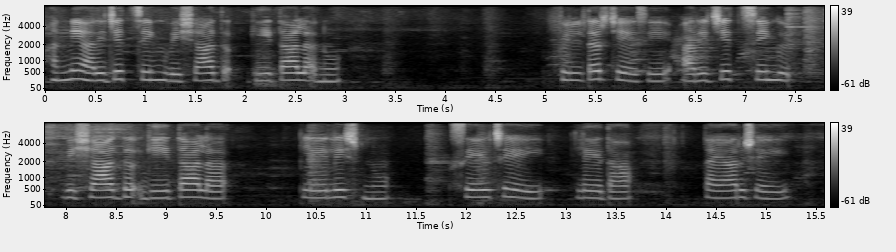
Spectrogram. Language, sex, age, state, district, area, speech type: Telugu, female, 30-45, Andhra Pradesh, Palnadu, urban, read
